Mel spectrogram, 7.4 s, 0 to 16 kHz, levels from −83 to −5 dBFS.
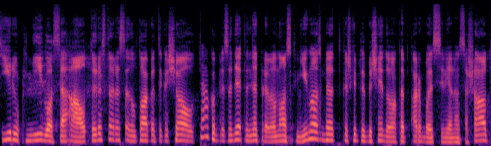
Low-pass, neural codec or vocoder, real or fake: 14.4 kHz; codec, 44.1 kHz, 2.6 kbps, DAC; fake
